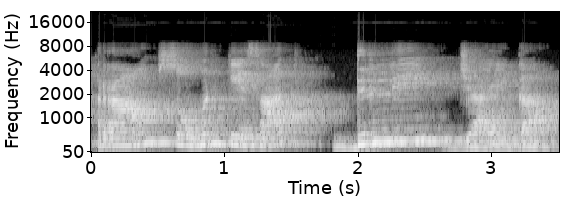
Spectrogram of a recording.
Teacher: दिल्ली शब्द मैंने बोला, दिल्ली के ऊपर ज्यादा स्ट्रेस पड़ा। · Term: वाक्य बलाघात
